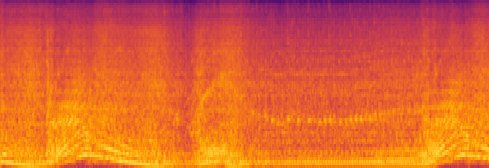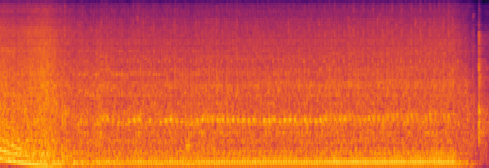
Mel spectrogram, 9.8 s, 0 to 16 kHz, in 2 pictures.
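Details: Suzuki Bandit 1250 FA, 62,000 miles, fresh oil, stage one tune (snorkel removed, secondary butterflies retained), repaired Holeshot slip-on exhaust: inline-four blips cleanly from idle to high revs and back, settling to a smooth idle with no clicks or clatter.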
